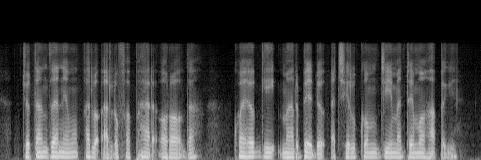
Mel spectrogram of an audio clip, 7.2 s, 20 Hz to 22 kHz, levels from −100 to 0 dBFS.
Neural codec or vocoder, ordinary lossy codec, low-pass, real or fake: codec, 16 kHz, 0.7 kbps, FocalCodec; none; 7.2 kHz; fake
